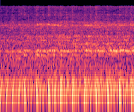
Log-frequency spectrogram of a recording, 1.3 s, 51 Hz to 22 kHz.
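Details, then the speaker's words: Honda Click 125/150 scooter, a heavily loaded parcel-delivery bike with an aftermarket fuel pump, idling: a deep, throbbing rumble with a low drone and loud exhaust. The mechanic says the engine and exhaust are loud and suspects the crankshaft. "Mahingi yung makina, nagpahingi lalo yung kanyang tambutso."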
